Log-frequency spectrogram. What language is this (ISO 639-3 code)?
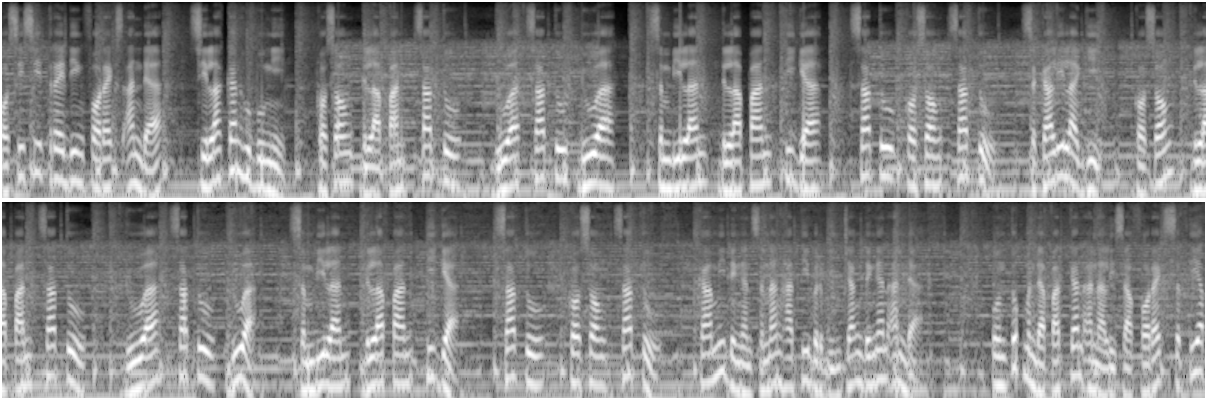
ind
